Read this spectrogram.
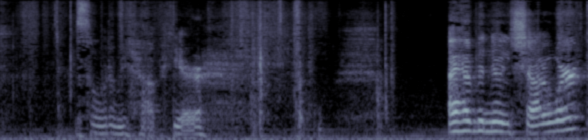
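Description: Paper cards slide and tap softly on a table.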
